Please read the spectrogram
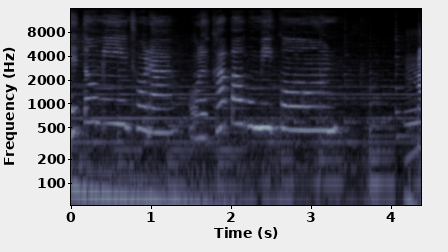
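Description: A high, childlike voice singing in short sing-song phrases over light background music.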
